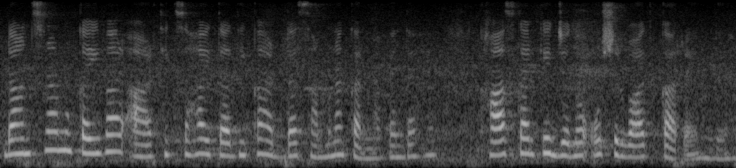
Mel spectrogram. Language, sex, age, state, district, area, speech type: Punjabi, female, 30-45, Punjab, Barnala, rural, spontaneous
